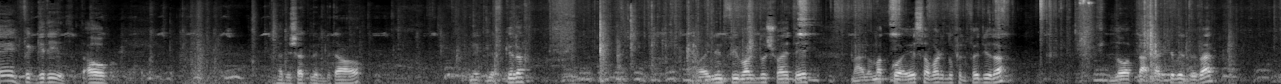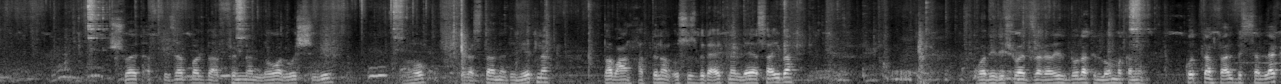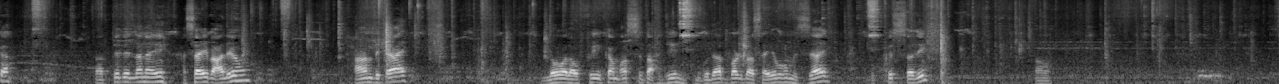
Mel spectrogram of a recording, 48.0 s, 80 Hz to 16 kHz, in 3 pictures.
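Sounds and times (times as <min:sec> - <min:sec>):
pigeons cooing: 0:00.0 - 0:12.8, 0:13.4 - 0:48.0.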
